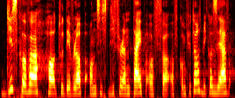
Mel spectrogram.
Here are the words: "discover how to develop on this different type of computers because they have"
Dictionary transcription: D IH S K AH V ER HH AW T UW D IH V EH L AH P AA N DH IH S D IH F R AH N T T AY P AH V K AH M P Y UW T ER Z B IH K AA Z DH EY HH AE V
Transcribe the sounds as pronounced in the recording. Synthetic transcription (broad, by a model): D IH S K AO V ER HH AW T UW D IH V EH L AH P AA N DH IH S D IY F R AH N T T AY P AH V K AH M P Y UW T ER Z B IH K AA Z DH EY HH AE V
